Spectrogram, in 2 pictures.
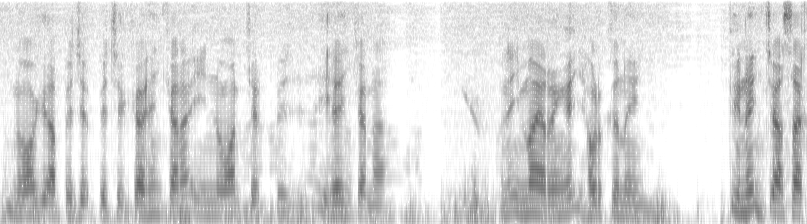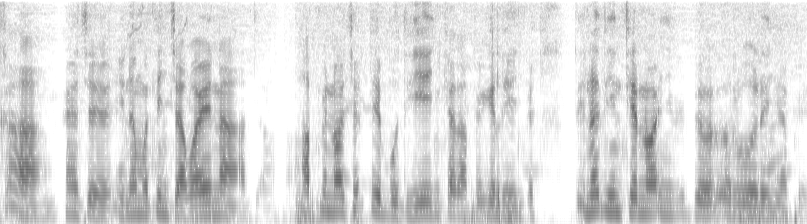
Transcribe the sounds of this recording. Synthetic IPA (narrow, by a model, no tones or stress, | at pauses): nɔwaɡɛapɛt͡ʃɛt̪̚pɛt͡ʃɛkaɦiɲkanaʔiɲnɔwat͡ʃɛt̪̚pɛiɦəɲkana | ɛnaimaɾɛŋɡəc̚ˀɦɔɽkənəɲt̪inəʔiɲt͡ʃasakahɛ̃t͡ʃɛinəmət̪iɲt͡ʃawajɛna | apɛnɔwat͡ʃɛt̪̚pɛbud̪ʱiəɲkanaapɛɡɛljəɲpɛ | t̪inəʔ̪int̪ʰijanɔwaʔiɲpɛpɛɾuəɽəɲapɛ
